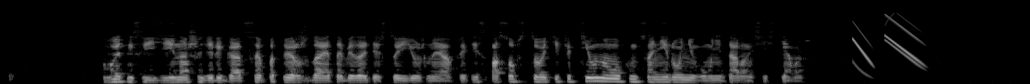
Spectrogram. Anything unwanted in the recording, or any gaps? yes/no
yes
